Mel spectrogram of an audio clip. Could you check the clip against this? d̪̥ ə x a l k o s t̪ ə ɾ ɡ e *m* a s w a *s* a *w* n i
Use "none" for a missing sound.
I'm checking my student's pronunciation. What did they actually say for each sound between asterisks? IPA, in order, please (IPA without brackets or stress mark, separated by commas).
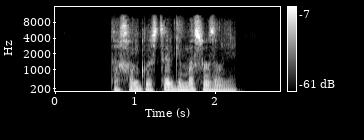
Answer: m, z, w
